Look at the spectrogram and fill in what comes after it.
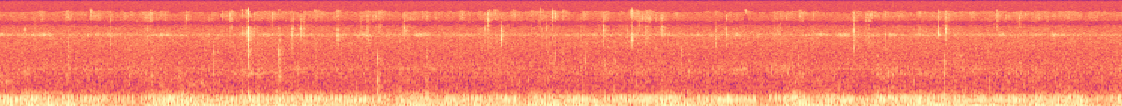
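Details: Domestic cat with kittens being weaned, the kittens fighting for their mother's milk; a steady low rumbling purr runs through the whole stretch, with faint soft clicks above it.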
